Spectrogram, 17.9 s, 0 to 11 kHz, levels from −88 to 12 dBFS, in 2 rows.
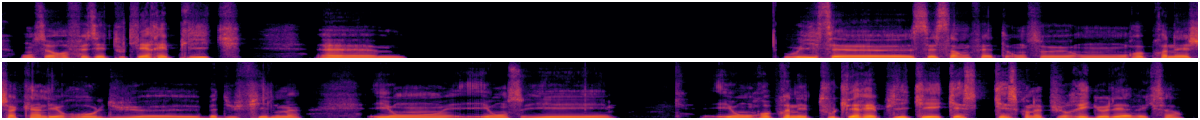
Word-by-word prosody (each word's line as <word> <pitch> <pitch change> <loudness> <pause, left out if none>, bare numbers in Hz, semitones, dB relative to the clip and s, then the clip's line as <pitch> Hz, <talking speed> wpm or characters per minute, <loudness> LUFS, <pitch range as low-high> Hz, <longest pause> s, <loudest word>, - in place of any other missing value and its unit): on 110 - -6
se 110 - -4
refaisait 110 0 -1
toutes 115 - -11
les 115 - +6
répliques, 120 +4 -2 0.5
hem 100 -1 0 2.9
Oui, 190 - +2
c'est, - - +2
heu, 115 -1 +4
c'est 130 +4 0
ça, 200 +9 0
en 190 - -7
fait. 155 -4 -4
On 125 -1 -7
se 120 +1 -7
on 115 -2 -3
reprenait 130 +3 0
chacun 125 -2 +1
les 115 0 +2
rôles 125 +5 -3
du, 115 -1 -6
heu, 110 -1 -2
bah, 100 +2 -2
du 100 +1 -8
film 160 - -3 0.5
et 110 -2 0
on 110 -1 0
et 110 +1 -5
on 115 +1 0
se 110 - -6
et 100 -3 0 0.8
et 115 - 0
on 105 -1 +2
reprenait 120 +1 +2
toutes 150 -5 -5
les 130 - +10
répliques 120 +4 +3
et 105 -3 +6
qu'est-ce 125 +3 +1
qu'est-ce 135 -3 +2
qu'on 115 - -3
a 105 - +1
pu 105 - -5
rigoler 120 +4 +2
avec 105 -3 0
ça. 120 -1 -5
115 Hz, 155 wpm, -25 LUFS, 110-125 Hz, 2.9 s, les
